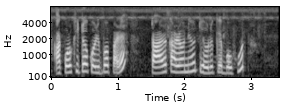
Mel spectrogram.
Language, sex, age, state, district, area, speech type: Assamese, female, 18-30, Assam, Lakhimpur, rural, spontaneous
